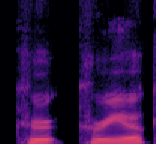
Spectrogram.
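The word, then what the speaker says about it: Kreuk: Speaking of casting, Kristen Kryuk, is that how you say it? Crook. It's Crook.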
